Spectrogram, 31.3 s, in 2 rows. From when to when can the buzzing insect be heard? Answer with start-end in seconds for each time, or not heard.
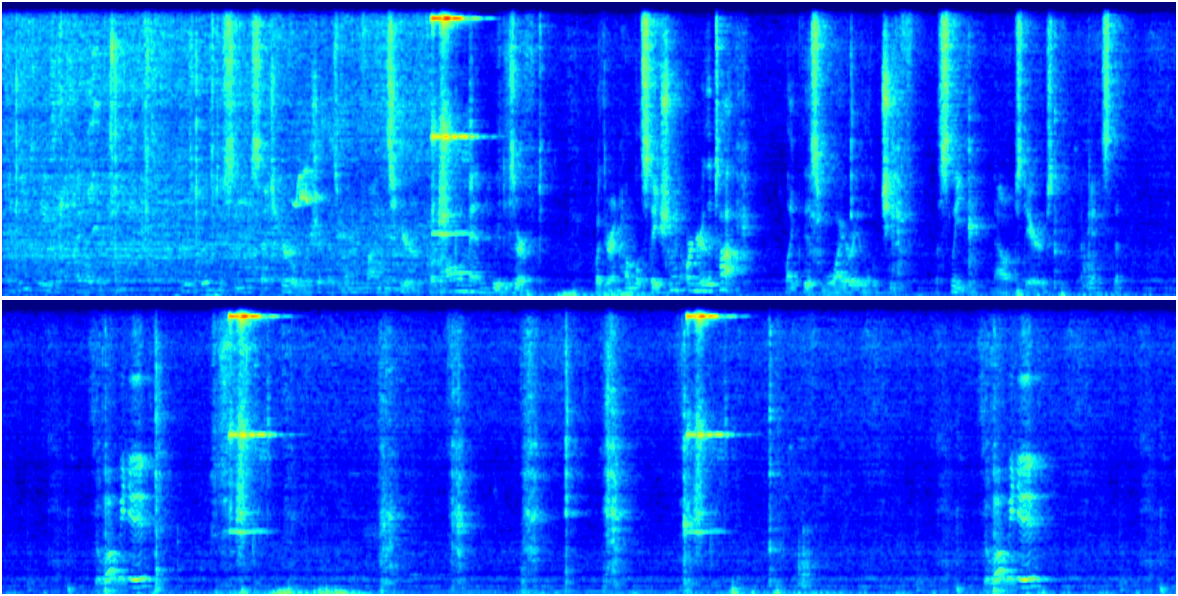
0.0-31.2.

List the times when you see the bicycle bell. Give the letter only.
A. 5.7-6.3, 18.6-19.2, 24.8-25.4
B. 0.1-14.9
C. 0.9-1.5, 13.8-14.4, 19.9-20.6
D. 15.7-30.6
A.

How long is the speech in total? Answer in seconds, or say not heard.
15 s.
